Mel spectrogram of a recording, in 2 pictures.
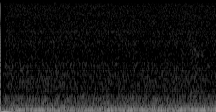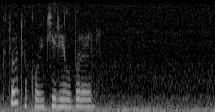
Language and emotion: Russian, sad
